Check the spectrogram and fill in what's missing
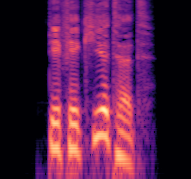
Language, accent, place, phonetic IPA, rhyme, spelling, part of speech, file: German, Germany, Berlin, [defɛˈkiːɐ̯tət], -iːɐ̯tət, defäkiertet, verb, De-defäkiertet.ogg
- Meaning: inflection of defäkieren: 1. second-person plural preterite 2. second-person plural subjunctive II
